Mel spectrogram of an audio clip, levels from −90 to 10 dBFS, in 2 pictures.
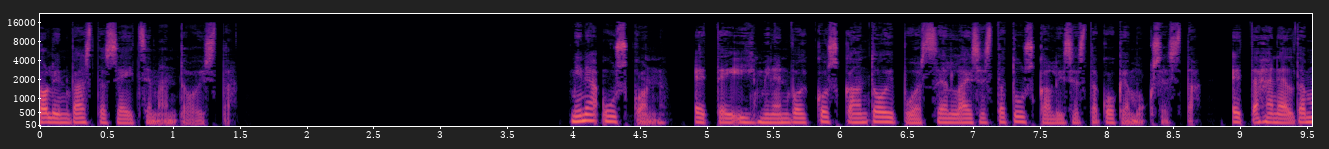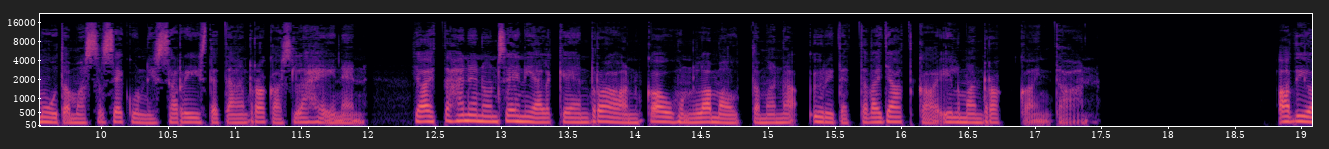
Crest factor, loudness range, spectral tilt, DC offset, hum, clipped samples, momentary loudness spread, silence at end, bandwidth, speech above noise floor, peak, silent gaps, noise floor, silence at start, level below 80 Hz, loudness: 18 dB; 6 LU; -5 dB/octave; under 0.1%; none; under 0.1%; 10 LU; 0 s; 16.5 kHz; over 62 dB; -10 dBFS; none; under -90 dBFS; 0 s; -64 dBFS; -28 LUFS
